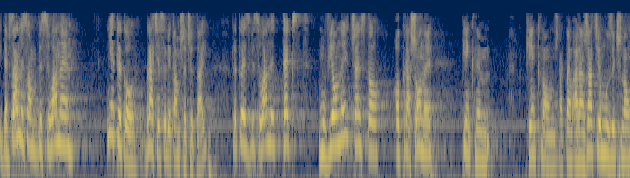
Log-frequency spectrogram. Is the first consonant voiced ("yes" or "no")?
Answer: no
